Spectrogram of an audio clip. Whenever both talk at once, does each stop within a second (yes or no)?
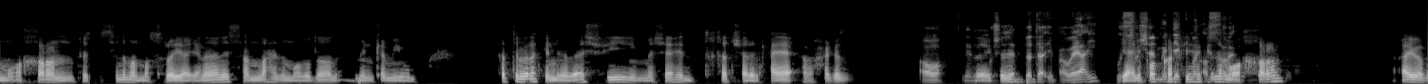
no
